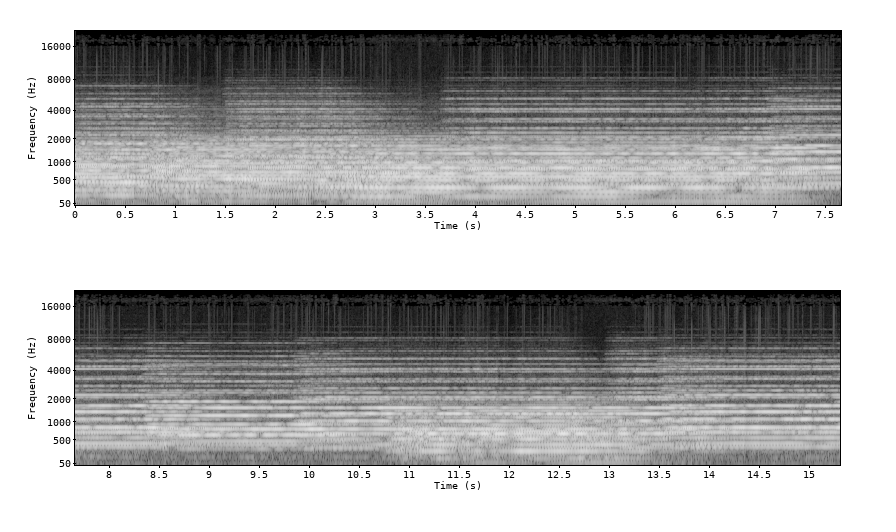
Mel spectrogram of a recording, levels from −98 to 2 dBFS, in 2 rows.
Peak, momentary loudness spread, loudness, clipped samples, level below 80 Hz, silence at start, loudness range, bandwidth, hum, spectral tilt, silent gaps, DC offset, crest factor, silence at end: -2 dBFS; 2 LU; -12 LUFS; under 0.1%; -42 dBFS; 0 s; 1 LU; 10.5 kHz; none; -5 dB/octave; none; under 0.1%; 10 dB; 0 s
